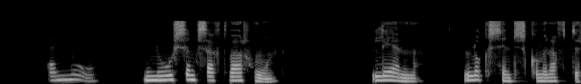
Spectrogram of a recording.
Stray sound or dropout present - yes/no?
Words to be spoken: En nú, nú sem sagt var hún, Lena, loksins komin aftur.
no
